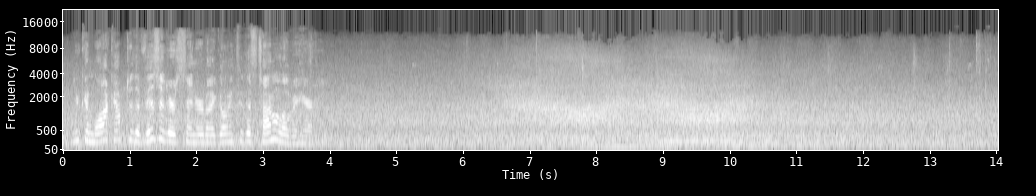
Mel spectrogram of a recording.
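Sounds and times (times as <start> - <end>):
car passing by: 6.2 - 13.1.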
